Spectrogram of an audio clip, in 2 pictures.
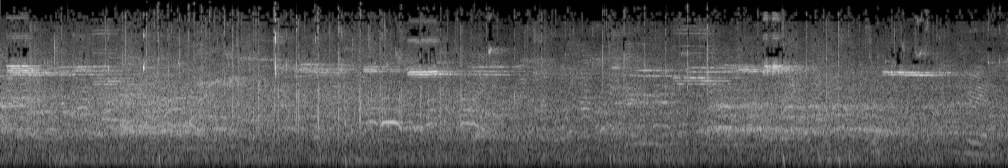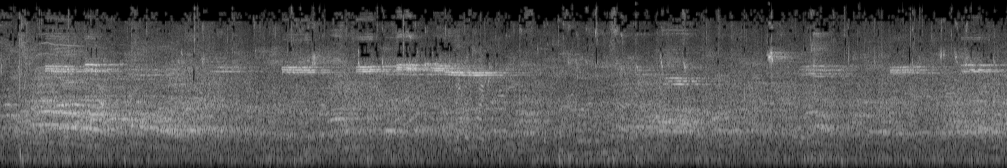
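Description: Busy indoor volleyball hall: many voices of players and spectators overlapping, with volleyballs being hit and bouncing on the courts and short high-pitched squeaks cutting through, all echoing in the large hall.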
